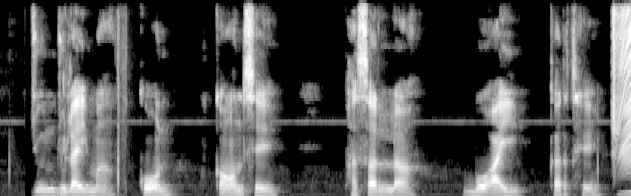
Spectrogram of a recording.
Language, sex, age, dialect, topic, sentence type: Chhattisgarhi, male, 18-24, Western/Budati/Khatahi, agriculture, question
